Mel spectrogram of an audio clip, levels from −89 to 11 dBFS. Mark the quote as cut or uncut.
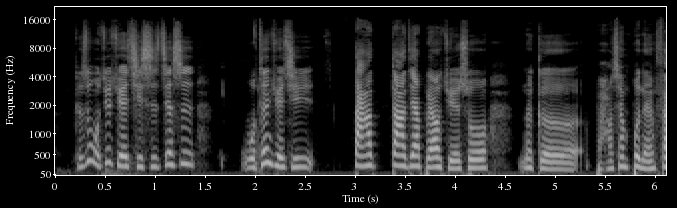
uncut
